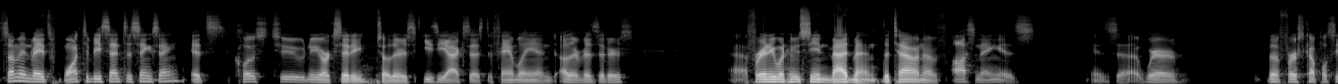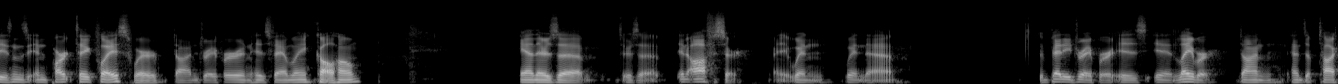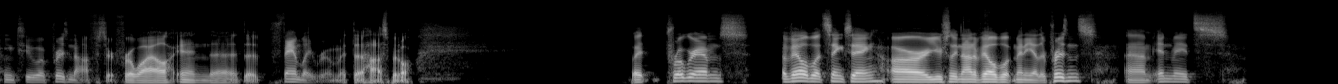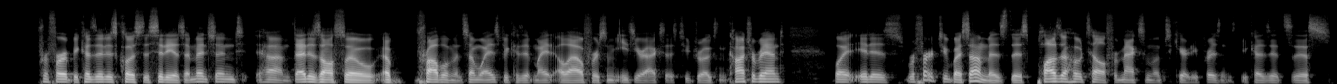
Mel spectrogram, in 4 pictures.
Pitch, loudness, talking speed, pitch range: 110 Hz, -23 LUFS, 175 wpm, 100-120 Hz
